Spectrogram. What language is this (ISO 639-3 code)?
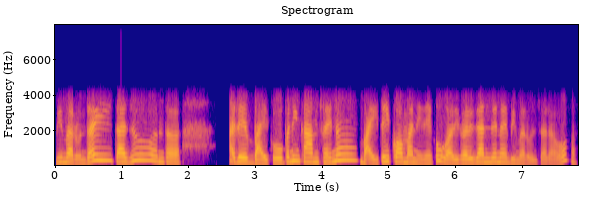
nep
